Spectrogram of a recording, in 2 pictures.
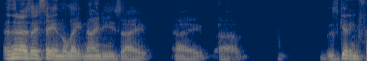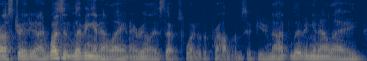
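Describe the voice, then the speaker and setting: A middle-aged man from New Mexico being interviewed, talking casually and haltingly, often correcting himself. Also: medium pitch, mellow. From New Mexico, United States. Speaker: podcast guest, writer.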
